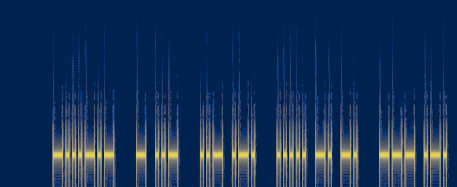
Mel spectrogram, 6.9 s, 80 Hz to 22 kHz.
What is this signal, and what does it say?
Morse code, heard as a keyed tone, about 25 wpm, 700 Hz. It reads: <BK> TU UR 5NN OR
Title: Common QSO Phrases Encore 25wpm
